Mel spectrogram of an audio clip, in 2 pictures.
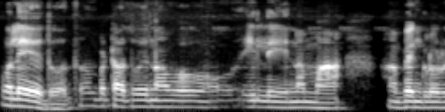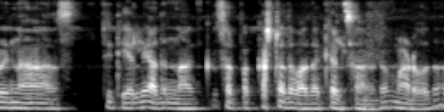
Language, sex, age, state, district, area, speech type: Kannada, male, 60+, Karnataka, Bangalore Rural, rural, spontaneous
